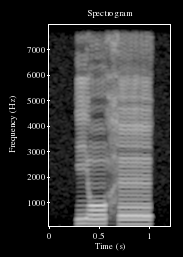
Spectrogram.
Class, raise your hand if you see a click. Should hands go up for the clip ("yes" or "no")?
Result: no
